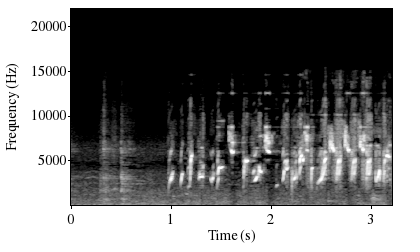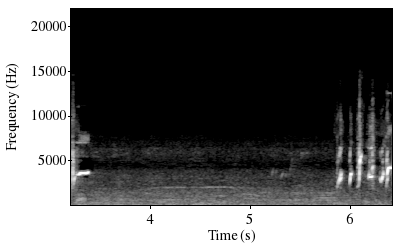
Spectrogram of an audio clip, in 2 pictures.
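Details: European goldfinch, a khlawi bird singing beautiful notes: an energetic two-and-a-half-second phrase of rapid, high, sparkling twitters and chirps, a pause with a faint thin tone, then fresh twittering.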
